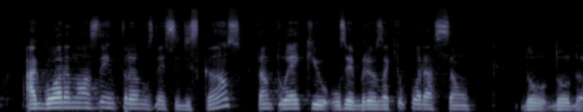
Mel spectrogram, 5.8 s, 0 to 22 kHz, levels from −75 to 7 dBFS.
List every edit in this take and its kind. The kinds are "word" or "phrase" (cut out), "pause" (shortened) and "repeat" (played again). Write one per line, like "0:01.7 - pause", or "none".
0:01.0 - phrase
0:02.5 - pause
0:03.4 - phrase
0:04.0 - word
